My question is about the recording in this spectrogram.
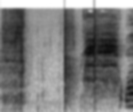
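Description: Metal spoon clinking and scraping against a ceramic bowl as broth is scooped up, with a sharp click about a second in.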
